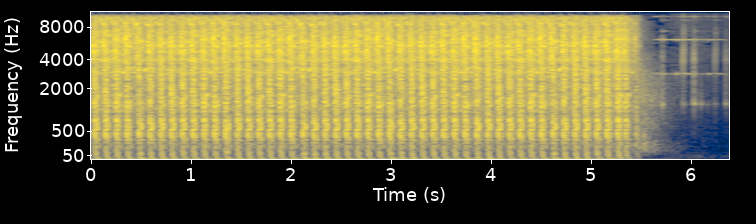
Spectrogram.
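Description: A loud, rapid, even rattle of about ten strokes a second, like machine-gun fire, that fades out near the end.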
